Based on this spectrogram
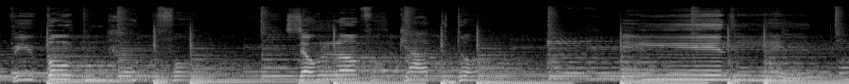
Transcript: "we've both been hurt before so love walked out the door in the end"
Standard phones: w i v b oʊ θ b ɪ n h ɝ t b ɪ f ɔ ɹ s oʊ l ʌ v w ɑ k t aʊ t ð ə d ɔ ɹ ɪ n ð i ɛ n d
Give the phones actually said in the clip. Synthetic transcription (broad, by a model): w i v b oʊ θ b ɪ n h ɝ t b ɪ f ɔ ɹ s oʊ l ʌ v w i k aʊ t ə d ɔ ɪ n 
